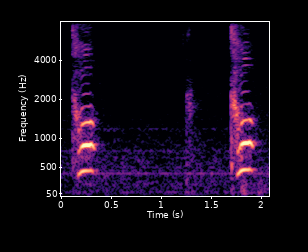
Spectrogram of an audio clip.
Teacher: 特在发音的时候呀，它和的有一点点的相似，不同的是特它是要送气的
